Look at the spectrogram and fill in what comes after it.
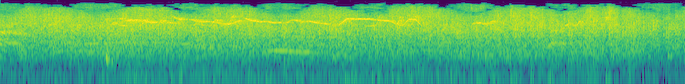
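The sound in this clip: Loud, sustained applause from an audience welcoming a conjurer onto the stage at a Bronkhorstspruit variety show, a dense steady roar of clapping mixed with crowd noise from start to finish.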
